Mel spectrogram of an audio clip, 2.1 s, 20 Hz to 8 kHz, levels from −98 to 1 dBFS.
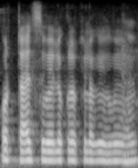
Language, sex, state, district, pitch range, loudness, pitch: Hindi, male, Jharkhand, Deoghar, 155-165 Hz, -18 LUFS, 160 Hz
